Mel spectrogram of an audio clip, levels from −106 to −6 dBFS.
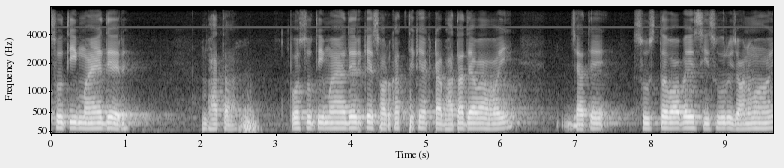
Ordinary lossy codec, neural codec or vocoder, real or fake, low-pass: none; none; real; 7.2 kHz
